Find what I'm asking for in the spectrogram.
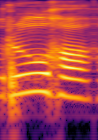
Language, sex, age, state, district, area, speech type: Odia, female, 18-30, Odisha, Balangir, urban, read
